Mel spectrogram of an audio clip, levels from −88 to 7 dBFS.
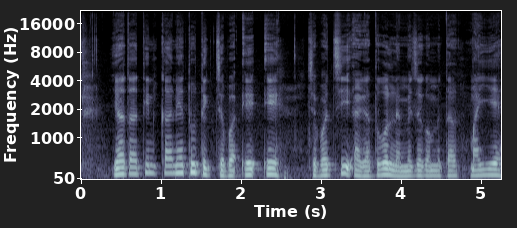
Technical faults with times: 0.53-1.18 one channel drops out

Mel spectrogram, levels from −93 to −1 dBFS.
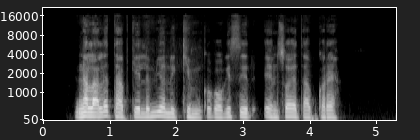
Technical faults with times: none

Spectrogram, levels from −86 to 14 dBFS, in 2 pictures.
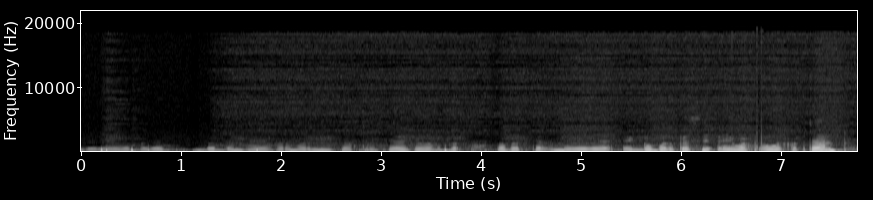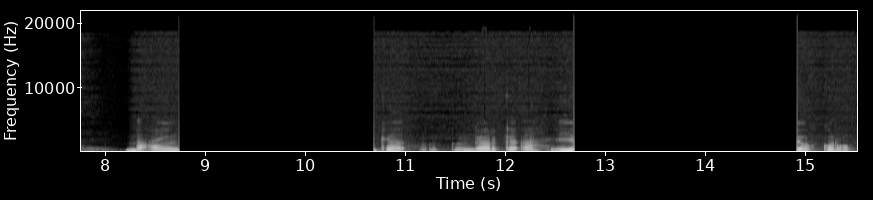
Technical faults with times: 8.73-10.69 rebuffering stall
12.68-14.92 rebuffering stall

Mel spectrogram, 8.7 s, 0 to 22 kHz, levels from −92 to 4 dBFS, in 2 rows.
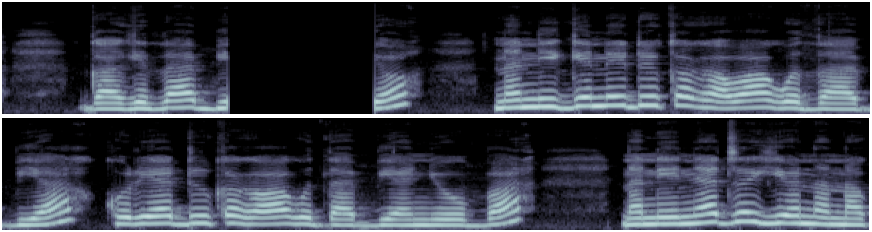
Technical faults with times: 1.12-1.86 audio dropout to silence

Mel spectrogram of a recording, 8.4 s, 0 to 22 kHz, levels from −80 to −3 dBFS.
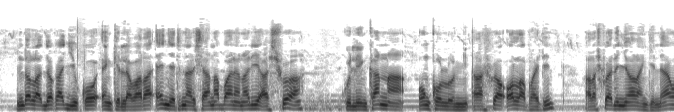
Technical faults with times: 0.00-8.44 MP3 compression

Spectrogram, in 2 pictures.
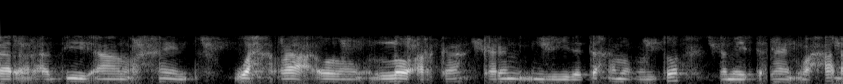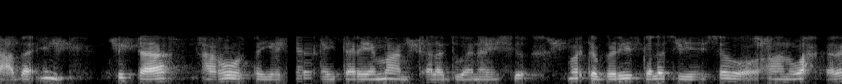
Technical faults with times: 0.00-16.86 G.723.1 codec
7.61-7.85 VoIP packet loss concealed by the speech codec
11.15-11.68 VoIP packet loss concealed by the speech codec
15.35-15.44 VoIP packet loss concealed by the speech codec

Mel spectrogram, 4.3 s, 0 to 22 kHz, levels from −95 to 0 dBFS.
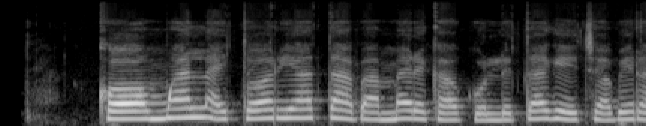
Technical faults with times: none

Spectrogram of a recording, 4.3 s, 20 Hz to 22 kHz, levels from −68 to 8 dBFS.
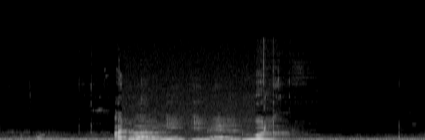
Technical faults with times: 1.23-2.55 switch to a distant microphone

